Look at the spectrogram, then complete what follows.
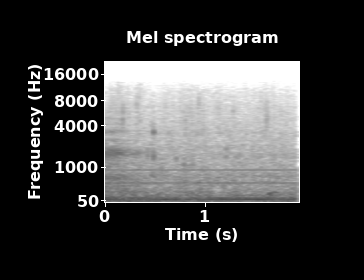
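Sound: rain falling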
